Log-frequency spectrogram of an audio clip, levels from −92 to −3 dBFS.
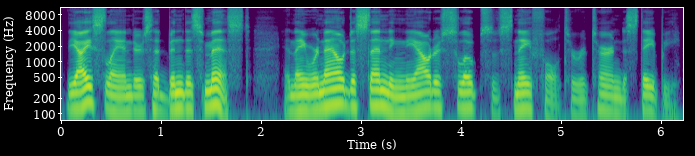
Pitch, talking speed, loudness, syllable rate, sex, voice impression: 115 Hz, 185 wpm, -17 LUFS, 5.6 syllables/s, male, masculine, adult-like, tensed, powerful, slightly bright, clear, fluent, cool, intellectual, friendly, wild, lively, slightly light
